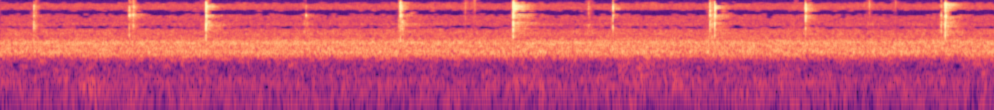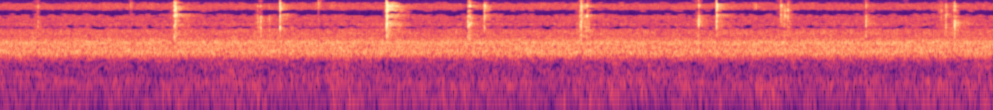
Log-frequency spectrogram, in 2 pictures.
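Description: A thin blade scores diagonal lines over the embossed logo on a solid green Absolut soap bar held in the hand, scratching and cutting into it. Sharp, bright ticks and scrapes come at irregular intervals over a steady, quiet hiss.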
